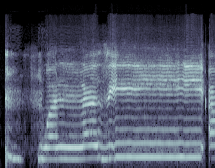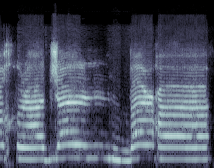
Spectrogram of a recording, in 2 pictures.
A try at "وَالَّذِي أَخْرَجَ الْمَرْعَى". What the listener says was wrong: So where's the ba? There's no ba. Why did you say bara? It's mar'a.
